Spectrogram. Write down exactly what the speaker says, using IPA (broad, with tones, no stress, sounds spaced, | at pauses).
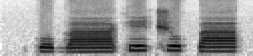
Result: p o˨ b aː˨ k e˦ t͡ʃ o˦ p a˦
